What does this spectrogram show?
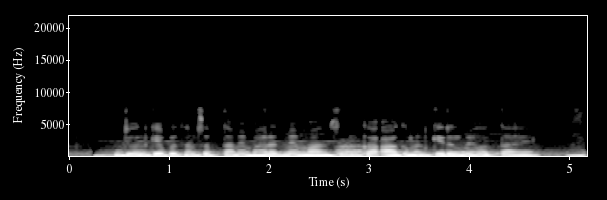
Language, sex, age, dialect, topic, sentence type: Hindi, female, 18-24, Awadhi Bundeli, agriculture, statement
